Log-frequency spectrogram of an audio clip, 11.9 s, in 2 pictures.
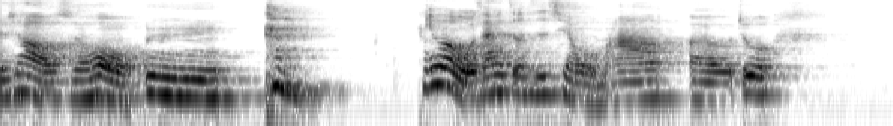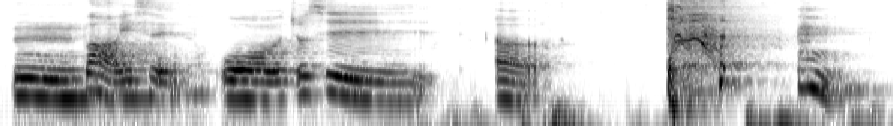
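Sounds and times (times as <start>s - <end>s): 
speech: 0.0s - 2.0s, 2.8s - 5.4s, 6.0s - 9.7s, 11.3s - 11.6s
person coughing after choking on water: 1.8s - 2.2s, 10.4s - 11.8s.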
